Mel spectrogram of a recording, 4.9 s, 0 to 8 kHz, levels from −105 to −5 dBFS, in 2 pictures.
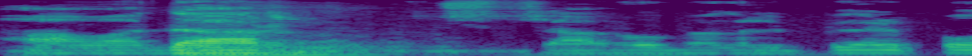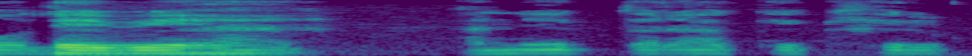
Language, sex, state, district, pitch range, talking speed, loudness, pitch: Hindi, male, Bihar, Gaya, 110-120 Hz, 135 wpm, -37 LUFS, 115 Hz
